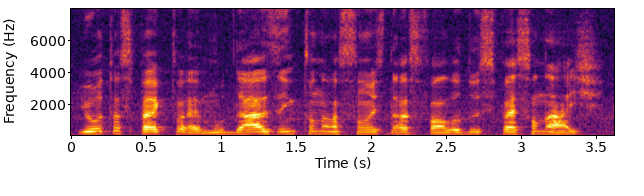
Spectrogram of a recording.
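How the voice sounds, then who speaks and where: A man's voice: on the high side, fairly even intonation, brisk, slight background noise. A male teacher with a Brazilian Portuguese accent gives a recorded video lesson, explaining step by step and often checking in with "ok?" and "tá certo?".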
